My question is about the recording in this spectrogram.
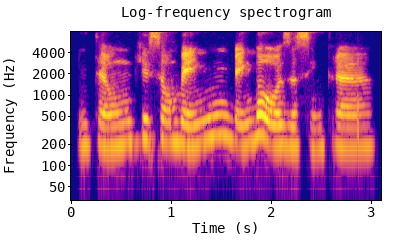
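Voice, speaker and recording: A woman's voice: medium pitch, slow pace. A woman leading a casual book club chat, encouraging and full of tag questions.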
